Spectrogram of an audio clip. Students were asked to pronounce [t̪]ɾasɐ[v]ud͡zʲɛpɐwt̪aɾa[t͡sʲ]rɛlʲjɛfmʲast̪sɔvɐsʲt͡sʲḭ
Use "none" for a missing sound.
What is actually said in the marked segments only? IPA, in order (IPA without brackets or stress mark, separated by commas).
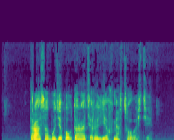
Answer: t̪, b, t͡sʲ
